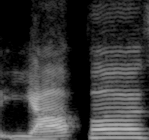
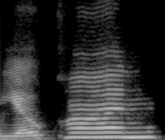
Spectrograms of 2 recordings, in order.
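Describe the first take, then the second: First: The word starts with a 'ya' sound. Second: The word starts with a 'yo' sound. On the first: This follows the word's original language. The speaker calls it right. "we pronounce it Yapa, so there's no yo sound in there" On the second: This is the common everyday pronunciation. The speaker calls it wrong. "I don't like the pronunciation Yopan, uh, even though that is the most common pronunciation"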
